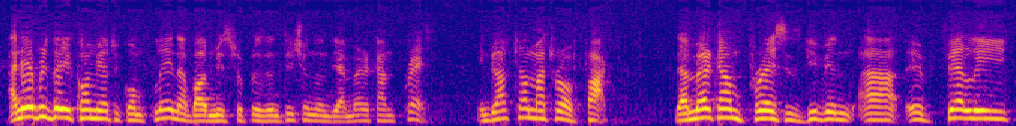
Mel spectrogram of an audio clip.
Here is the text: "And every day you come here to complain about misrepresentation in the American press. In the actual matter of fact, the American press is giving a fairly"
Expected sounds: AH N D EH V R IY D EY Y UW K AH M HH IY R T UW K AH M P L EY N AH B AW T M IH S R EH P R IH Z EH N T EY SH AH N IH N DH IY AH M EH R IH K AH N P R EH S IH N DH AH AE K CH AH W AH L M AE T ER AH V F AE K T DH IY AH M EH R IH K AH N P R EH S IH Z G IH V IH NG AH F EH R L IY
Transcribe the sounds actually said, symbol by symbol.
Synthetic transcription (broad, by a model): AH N EH V R IY D EY Y UW K AH M HH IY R T UW K AH M P L EY N AH B AW T M IH S R EH P R IH Z EH N T EY SH AH N IH N DH IY AH M EH R IH K AH N P R EH S IH N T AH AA K CH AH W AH L M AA T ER AH V F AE K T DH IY AH M EH R IH K AH N P R EH S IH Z G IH V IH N AH F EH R L IY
